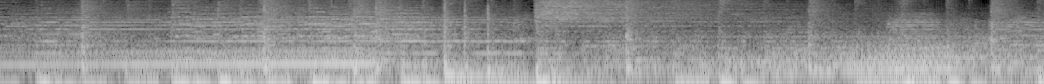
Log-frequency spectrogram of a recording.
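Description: A car engine revs and accelerates to catch up with a woman driving ahead, a sound effect in an audio drama: a steady motor hum that shifts into a surging, rushing roar.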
